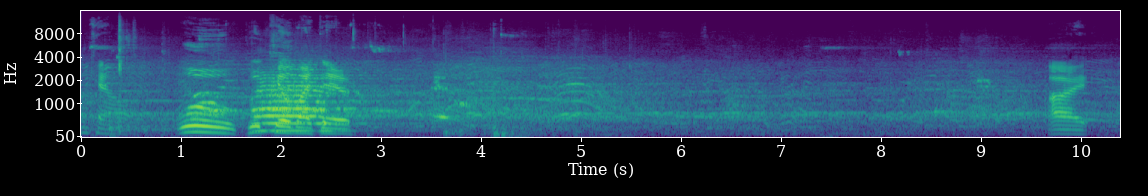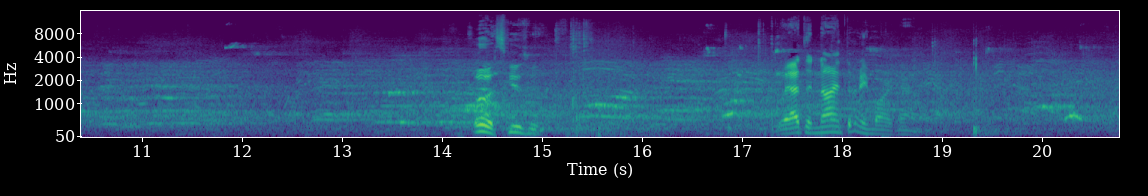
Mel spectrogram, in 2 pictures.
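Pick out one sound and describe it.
Spectators chatter nearby.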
